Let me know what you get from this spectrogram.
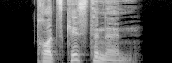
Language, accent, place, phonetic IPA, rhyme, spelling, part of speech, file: German, Germany, Berlin, [tʁɔt͡sˈkɪstɪnən], -ɪstɪnən, Trotzkistinnen, noun, De-Trotzkistinnen.ogg
- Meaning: plural of Trotzkistin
